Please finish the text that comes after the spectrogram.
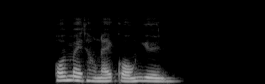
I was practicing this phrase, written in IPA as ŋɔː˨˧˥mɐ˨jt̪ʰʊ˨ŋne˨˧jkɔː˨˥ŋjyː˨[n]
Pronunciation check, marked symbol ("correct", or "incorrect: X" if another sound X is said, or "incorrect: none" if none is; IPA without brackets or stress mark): correct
